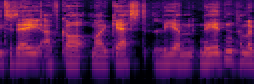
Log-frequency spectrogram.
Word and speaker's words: Liam Naden: With me today, I've got my guest, Liam Naden. Am I pronouncing that correctly, Liam?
